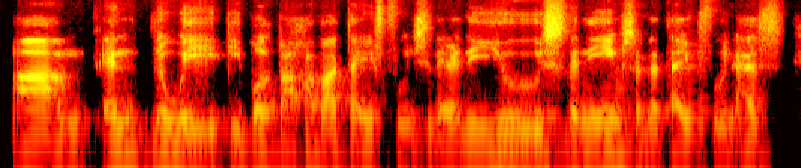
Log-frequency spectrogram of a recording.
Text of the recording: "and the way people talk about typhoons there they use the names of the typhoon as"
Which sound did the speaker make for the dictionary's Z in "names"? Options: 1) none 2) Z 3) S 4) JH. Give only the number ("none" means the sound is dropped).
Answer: 3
